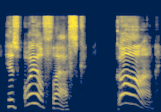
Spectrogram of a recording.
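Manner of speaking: slow "His oil flask", then "gone" jumps high; slow, then pop "gone" up high; punchline delivery. Shown as a demonstration. Reciting his translation as a joke, slow with a high "gone". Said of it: "the way I translated it".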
